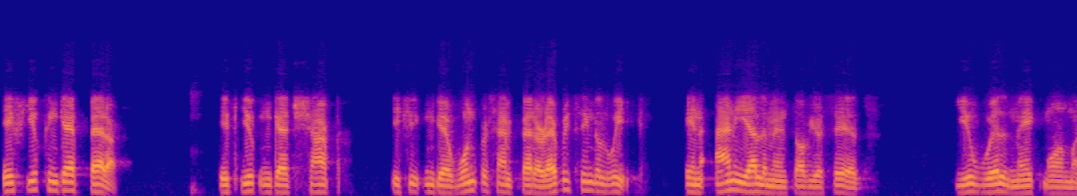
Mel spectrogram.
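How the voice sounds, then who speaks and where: Speaking at a moderate pace, a man with an Irish accent leaves long, frequent pauses. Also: medium pitch for a man, fairly even intonation. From Ireland. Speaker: sales coach. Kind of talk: interview. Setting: live stream in a Facebook group.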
